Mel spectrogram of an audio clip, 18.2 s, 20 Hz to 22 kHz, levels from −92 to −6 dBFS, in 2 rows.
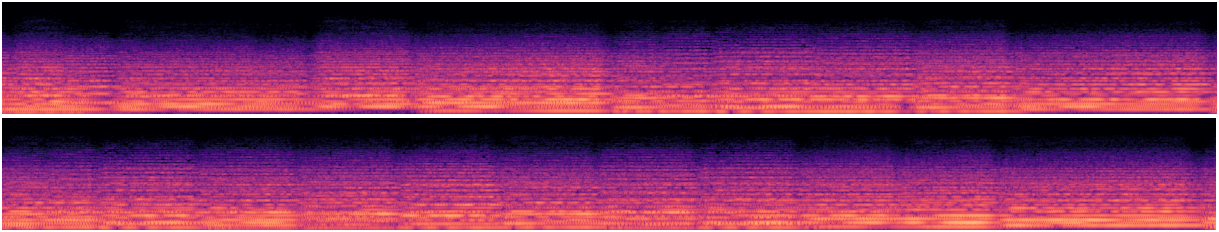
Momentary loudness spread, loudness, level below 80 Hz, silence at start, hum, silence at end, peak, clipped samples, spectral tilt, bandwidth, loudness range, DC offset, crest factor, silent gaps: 4 LU; -27 LUFS; -50 dBFS; 0 s; none; 0 s; -12 dBFS; under 0.1%; -7 dB/octave; 10 kHz; 2 LU; under 0.1%; 14 dB; none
